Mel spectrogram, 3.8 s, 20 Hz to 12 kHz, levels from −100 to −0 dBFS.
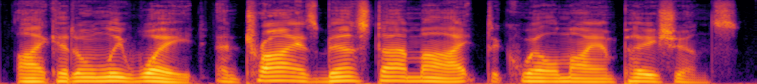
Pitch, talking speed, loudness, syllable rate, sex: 140 Hz, 220 wpm, -17 LUFS, 5.1 syllables/s, male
